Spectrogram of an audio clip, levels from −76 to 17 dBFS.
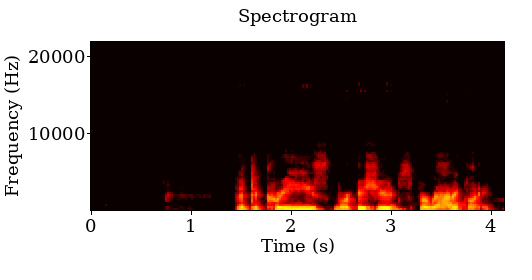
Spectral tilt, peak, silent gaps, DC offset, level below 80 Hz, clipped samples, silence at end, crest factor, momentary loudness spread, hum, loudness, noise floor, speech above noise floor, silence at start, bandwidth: -7 dB/octave; -2 dBFS; none; under 0.1%; -58 dBFS; under 0.1%; 0.2 s; 14 dB; 9 LU; none; -15 LUFS; -71 dBFS; 56 dB; 1.45 s; 7 kHz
